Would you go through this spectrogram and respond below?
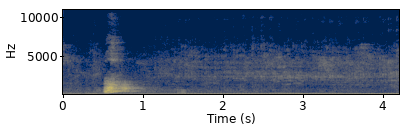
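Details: A single sharp bark from Leo the German Shepherd, a pet dog wearing new glasses among flowers, followed by steady low background hum.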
